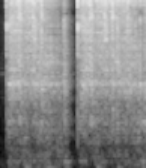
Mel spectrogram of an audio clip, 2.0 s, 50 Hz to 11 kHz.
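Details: 2004 Suzuki Shogun 125R 125cc motorcycle, key on, starter cranks in two fast even bursts of about a second each with no firing; crank-no-start from lost ignition, no spark found at the coil, CDI checked next.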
